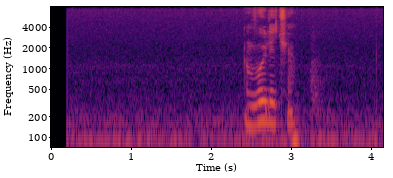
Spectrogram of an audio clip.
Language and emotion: Russian, neutral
